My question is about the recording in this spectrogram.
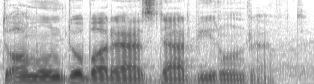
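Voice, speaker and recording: A man narrating a children's radio storybook slowly and expressively. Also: lowish voice.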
